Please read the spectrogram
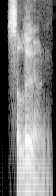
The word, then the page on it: saloon: American English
